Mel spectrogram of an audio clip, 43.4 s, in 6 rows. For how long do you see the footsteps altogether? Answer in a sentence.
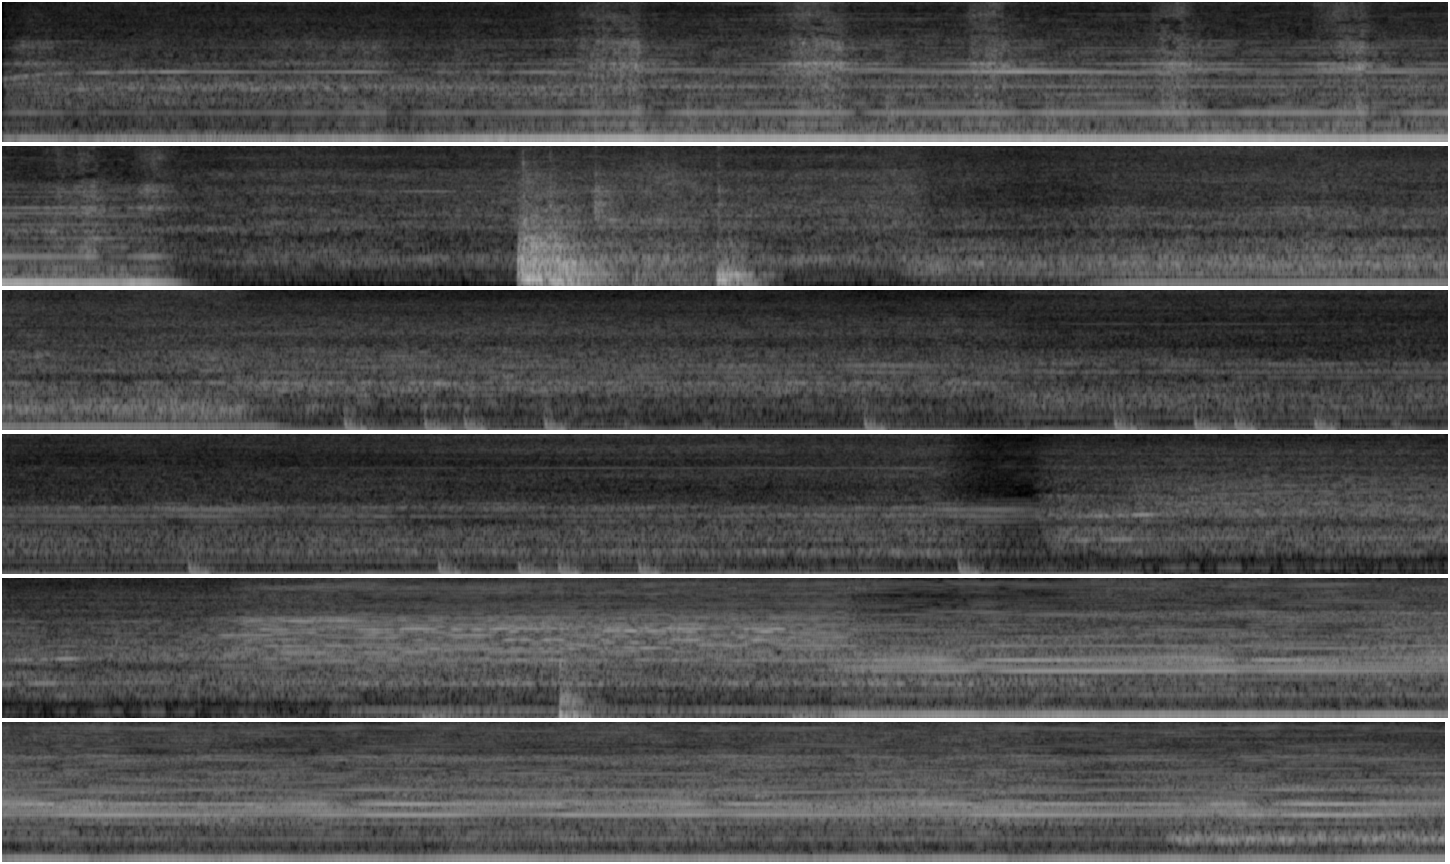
The footsteps can't be heard in this clip.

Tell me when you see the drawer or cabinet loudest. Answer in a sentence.
The loudest moment of the drawer or cabinet is at 10 seconds.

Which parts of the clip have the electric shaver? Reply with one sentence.
The electric shaver can be heard from 0.0 to 8.2 s and from 12.6 to 43.3 s.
